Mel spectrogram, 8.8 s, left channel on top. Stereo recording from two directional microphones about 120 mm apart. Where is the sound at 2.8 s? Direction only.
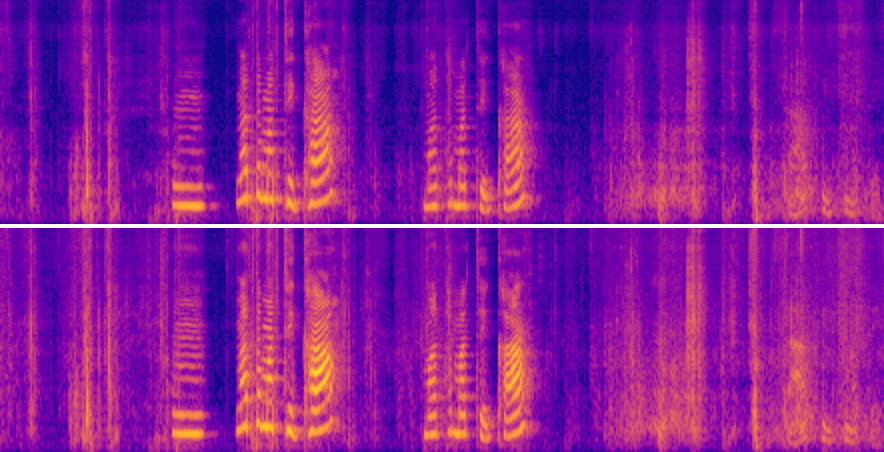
10° right (ahead or behind).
